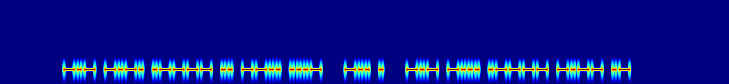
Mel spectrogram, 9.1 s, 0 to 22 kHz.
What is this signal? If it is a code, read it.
Morse code, heard as a keyed tone, about 28 wpm, 700 Hz. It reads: KC1IZV DE KB1YA
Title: USA Callsign DE Callsign 28wpm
